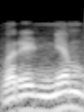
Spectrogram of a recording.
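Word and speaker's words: वरेण्यम्: करके क्या कहते हैं, इनको उच्चारण ठीक नहीं आता है, वरेण्यम बोलना चाहिए, वरेण्यम बोल रहे हैं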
